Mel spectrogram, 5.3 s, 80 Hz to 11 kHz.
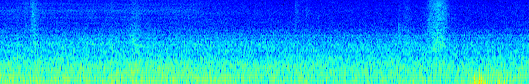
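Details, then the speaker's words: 1975 Corvette C3 heater blower, after high-speed fan relay troubleshooting: relay opened and fan drops to low speed, giving a soft steady rush of air with no rattle, squeal or surging. "all right we'll turn him off the relay should have opened and it looked like it did all right good deal because it's on a lower speed now"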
